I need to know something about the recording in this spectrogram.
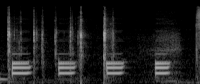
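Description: Short electronic beeps like touch-tone dialing, in an irregular rhythm, mixed with sharp clicks: the song's backing in a pause between sung lines.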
